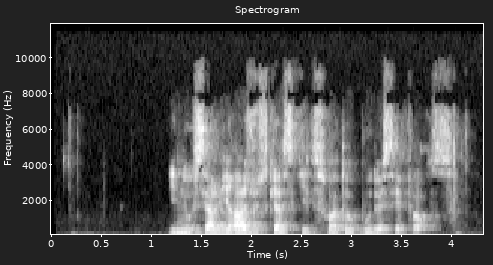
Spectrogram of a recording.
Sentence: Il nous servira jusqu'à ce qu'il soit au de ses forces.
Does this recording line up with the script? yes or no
no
